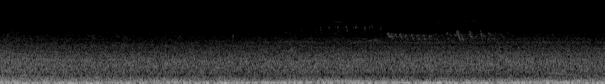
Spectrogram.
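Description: Outdoor town ambience: a steady low rumble with a few faint, high, short chirps a little past the middle.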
